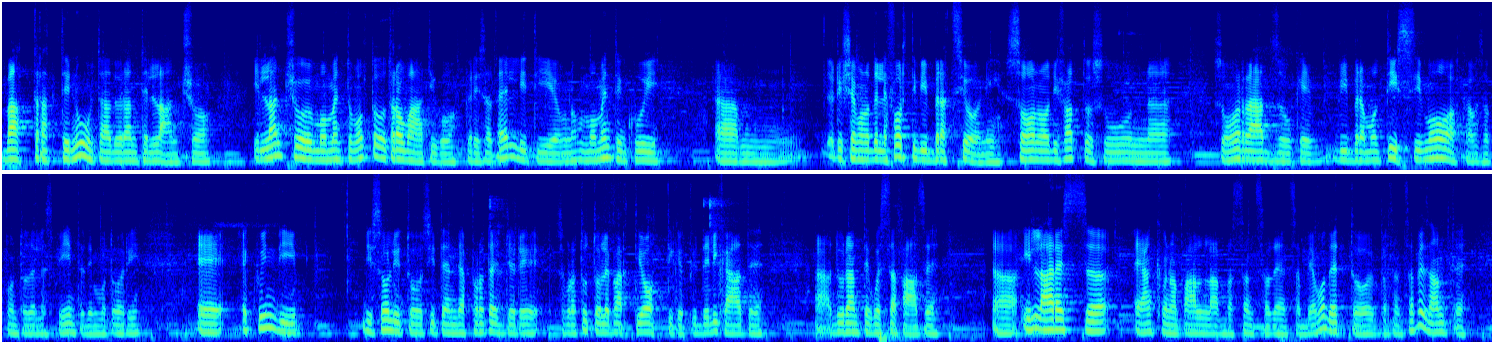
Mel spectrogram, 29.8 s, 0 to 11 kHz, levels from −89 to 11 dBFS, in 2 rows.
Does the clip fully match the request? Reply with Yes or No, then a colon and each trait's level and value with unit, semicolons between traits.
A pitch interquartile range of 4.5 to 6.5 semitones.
No: average, 3.5 semitones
